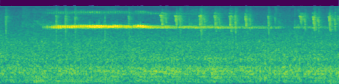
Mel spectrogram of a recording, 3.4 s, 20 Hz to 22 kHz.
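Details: An adult male Broad-tailed Hummingbird leaving a feeder at Miller Canyon, Arizona, on 19 September 2010 makes its distinct wing sound, a high, thin, metallic cricket-like trill held about two seconds with faint rapid ticks.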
